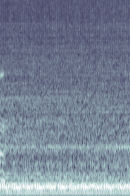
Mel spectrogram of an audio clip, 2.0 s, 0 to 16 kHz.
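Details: 2003 VW Eurovan VR6 after timing chain, guide and sprocket replacement, warming up minutes after first start: smooth, steady low idle with an even pulse, no rattle or tapping; normal idle.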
